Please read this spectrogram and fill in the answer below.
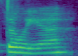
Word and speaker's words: D'Elia: You know the comedian Chris D'Elia? Mm-hmm. I might be saying his name wrong. It might be Delia or I think Delia. it's Dalia.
